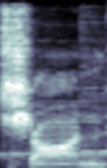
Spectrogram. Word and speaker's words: Seam: The name Seam, pronounced Shawn, that's not how you pronounce that name.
